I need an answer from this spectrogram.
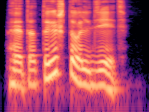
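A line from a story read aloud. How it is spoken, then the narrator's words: Mocking question. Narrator (Russian): насмешливо спросил предводитель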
